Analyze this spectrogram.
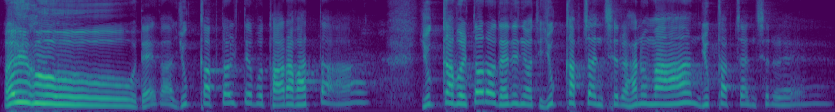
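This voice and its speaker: A pastor doing an exasperated shouting deacon. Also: male voice, high voice, moderate pace, vocal fry, hardly any pauses, pitched above the performer's own voice. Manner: loud, exasperated, teasing. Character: exasperated church deacon scolding an elder. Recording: long church hall reverb.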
